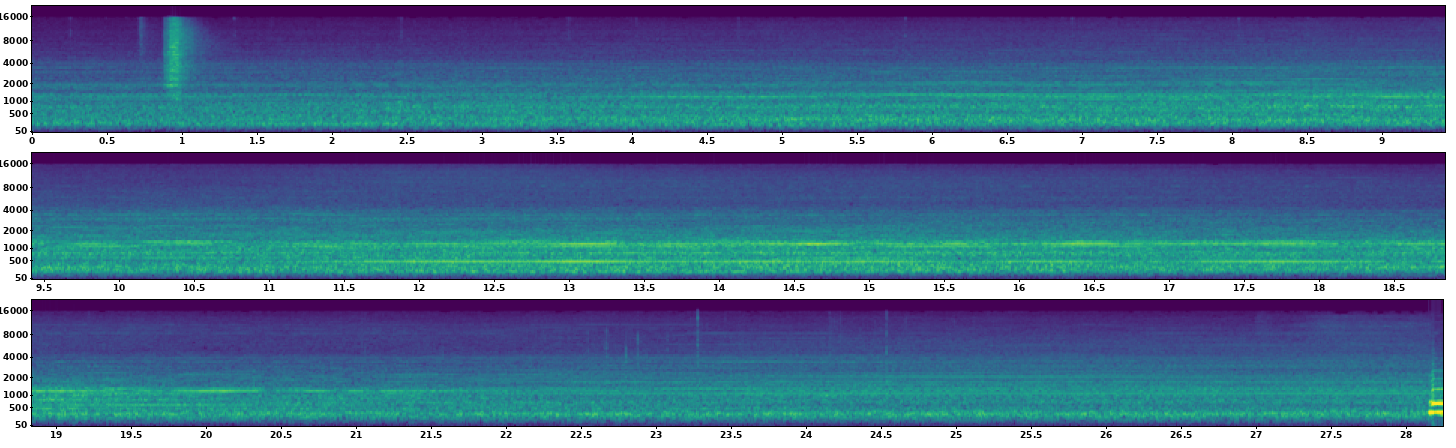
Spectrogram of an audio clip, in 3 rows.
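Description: A New Jersey Transit multilevel train passing at close range, pushed by a Bombardier ALP-46A electric locomotive: a steady rumble of wheels on rail with a steady whine from the locomotive, loudest as the locomotive goes by midway. A single sharp click about a second in.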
